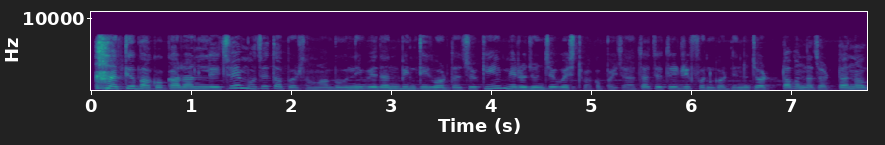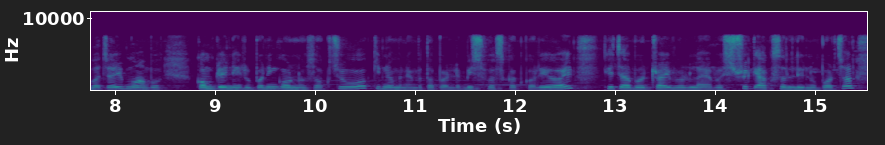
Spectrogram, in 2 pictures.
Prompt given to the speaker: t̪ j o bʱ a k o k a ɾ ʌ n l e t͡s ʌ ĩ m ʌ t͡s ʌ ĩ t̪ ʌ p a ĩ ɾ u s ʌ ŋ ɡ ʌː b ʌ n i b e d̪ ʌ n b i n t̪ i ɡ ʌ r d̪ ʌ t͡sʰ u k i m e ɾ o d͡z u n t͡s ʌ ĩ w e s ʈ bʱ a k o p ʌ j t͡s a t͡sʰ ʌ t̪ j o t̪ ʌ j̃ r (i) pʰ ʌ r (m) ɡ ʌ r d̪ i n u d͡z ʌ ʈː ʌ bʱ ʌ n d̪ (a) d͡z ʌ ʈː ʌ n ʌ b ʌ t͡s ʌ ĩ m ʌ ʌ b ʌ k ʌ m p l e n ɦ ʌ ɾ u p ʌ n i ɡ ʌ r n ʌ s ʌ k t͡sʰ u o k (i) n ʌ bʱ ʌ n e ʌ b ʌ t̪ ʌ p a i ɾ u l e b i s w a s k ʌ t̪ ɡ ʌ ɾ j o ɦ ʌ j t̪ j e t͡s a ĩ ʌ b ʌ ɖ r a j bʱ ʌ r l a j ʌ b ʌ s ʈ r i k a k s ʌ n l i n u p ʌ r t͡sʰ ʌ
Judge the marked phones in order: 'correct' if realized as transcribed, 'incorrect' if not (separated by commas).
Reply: correct, incorrect, correct, correct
